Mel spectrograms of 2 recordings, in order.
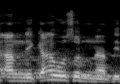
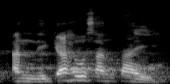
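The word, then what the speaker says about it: النكاح سنتي: Aslinya tulisannya an-nikahu sunnati. Nikah itu sunnahku. Tapi dia membacanya an-nikahu santai.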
